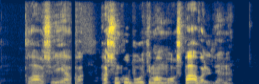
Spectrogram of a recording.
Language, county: Lithuanian, Telšiai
